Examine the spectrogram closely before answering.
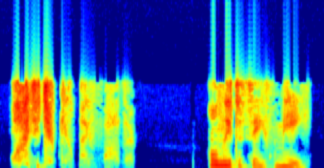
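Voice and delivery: from hush to anguished cry; whisper building to an outburst. Acted. Cullen accusing Rune, whisper rising to loud cry.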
